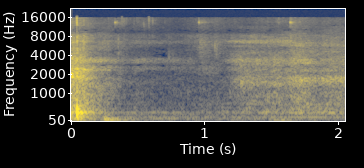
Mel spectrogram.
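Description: Quiet room tone: the end of a spoken word at the very start, then only a faint soft rustle in the second half.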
